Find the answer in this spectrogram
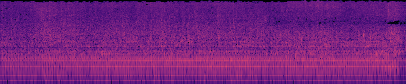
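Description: A small fishing boat's motor running at a steady speed as the boat moves along, with the rush of water and wind. The engine holds one constant pitch throughout.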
